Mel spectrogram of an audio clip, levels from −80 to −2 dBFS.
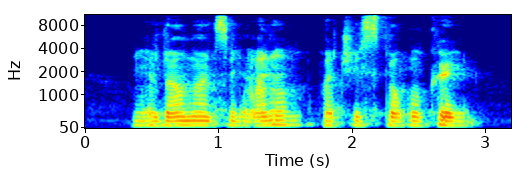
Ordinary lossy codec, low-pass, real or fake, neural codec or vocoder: none; none; fake; autoencoder, 22.05 kHz, a latent of 192 numbers a frame, VITS, trained on one speaker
